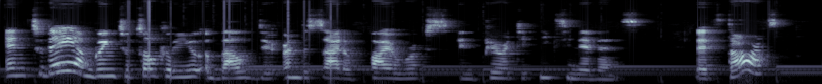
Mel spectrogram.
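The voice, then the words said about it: French accent. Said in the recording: “I'm French, as you can see from my accent.”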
